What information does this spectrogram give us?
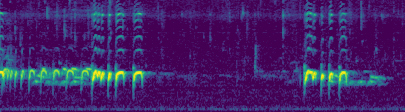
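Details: Actively singing local zebra dove with a big voice and melodic turns: a long run of fast stuttering coos that ends in a drawn-out note, then a shorter second phrase after a pause.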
